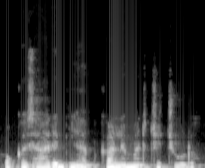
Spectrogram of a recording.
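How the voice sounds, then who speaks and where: A woman's voice: mid-range voice, flat delivery, brisk, lo-fi sound, lightly acted. A woman voicing a drunk, lovesick young woman who pleads in a slurred, giggly way. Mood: pleading. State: tipsy.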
